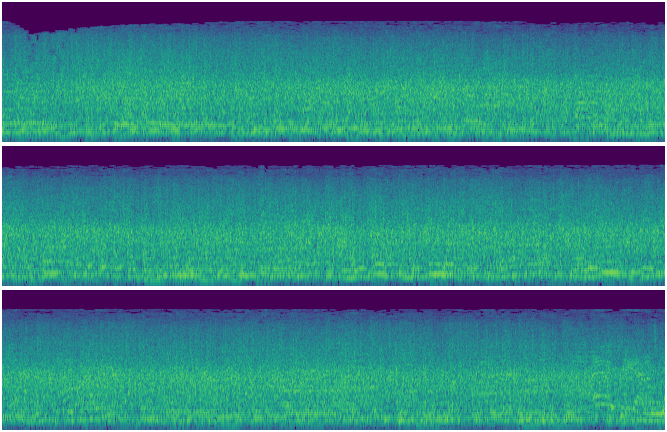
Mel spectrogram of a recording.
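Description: Theatre audience breaking into sustained applause at the start, over orchestra music playing underneath.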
